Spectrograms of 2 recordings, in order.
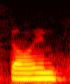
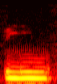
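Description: First: Stein said as stine; usual pronunciation. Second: Stein said as steen; alternative pronunciation. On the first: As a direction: give stein an eye vowel. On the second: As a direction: give Stein a long ee vowel. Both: Shown as a demonstration. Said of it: "however it's pronounced".

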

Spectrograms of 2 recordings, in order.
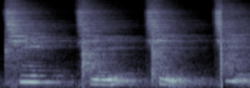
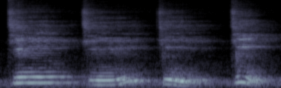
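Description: First: "Chi" said with a strong puff of air from the belly; strongly aspirated q. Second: "Chi" said with the tongue flat, no puff of air; light, soft "Chi", "chí", "chỉ", "chi"; soft unaspirated j. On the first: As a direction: push hard breath through "Chi", "chí", "chỉ", "chi". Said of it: "Ta tập thử chữ Quy nhé". ("Chi" bật hơi mạnh) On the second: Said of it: "Mình thử chữ Di nhé". ("Chi" mềm, không bật hơi) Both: Shown as a demonstration.

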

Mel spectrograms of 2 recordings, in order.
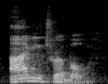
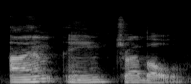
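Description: First: Said in the usual way. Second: I'm in trouble drawn out at half speed; slow model phrase. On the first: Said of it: "repeats for students". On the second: Shown as a demonstration. Teacher repeating the phrase slowly so students copy it. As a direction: stretch out I'm in trouble for learners. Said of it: "repeats slowly for students".

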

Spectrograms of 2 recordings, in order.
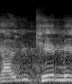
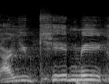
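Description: First: High, loud exasperated cry of disbelief. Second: High, exasperated are-you-kidding-me squeak; disbelief. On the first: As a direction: shout it like a kid stuck with three more hours of work. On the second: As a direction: replay the kid's shock at having to redo it, pitched way up. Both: Retold or imitated. Told to rewax the car.

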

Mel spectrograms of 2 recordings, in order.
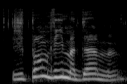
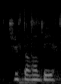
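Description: First: Defiant louder refusal. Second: Said in the usual way. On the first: Acted. Élève refuse encore, insolente. (refus insolent plus fort et plus aigu)

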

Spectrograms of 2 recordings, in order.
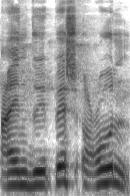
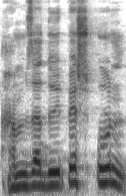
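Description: First: "উন" pressed from the throat as ain; pressed Arabic ain. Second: "উন" begun as hamza, without pressure; unpressed hamza. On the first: Teacher models ain against hamza, "উন" with pressure. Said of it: "আইনটা পড়ার সময় একটু চাপ দিয়ে পড়ব". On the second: Teacher models hamza against ain, "উন" without pressure. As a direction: start "উন" lightly, no pressed ain. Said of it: "হামজাটা পড়ার সময় একটু চাপ দিব না". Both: Shown as a demonstration.

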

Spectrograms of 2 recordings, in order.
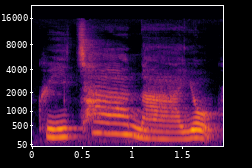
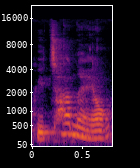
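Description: First: 귀찮아요 slowly syllable by syllable, n carried onto the next vowel; linked n sound. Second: Said in the usual way. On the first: Shown as a demonstration. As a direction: draw out 귀찮아요, silent h, n linking into 아. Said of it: "Các bạn nối n lên sẽ là". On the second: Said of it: "Nối l lên đây".

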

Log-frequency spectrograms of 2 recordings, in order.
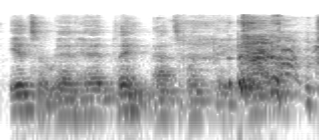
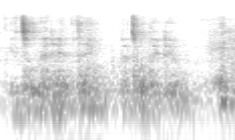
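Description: First: Slow, drawn-out, louder refrain; slow punchline. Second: Hushed conspiratorial whisper to the crowd; whispered aside. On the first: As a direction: land the catchphrase slowly for the crowd. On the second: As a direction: lean in and whisper the joke. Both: Acted.

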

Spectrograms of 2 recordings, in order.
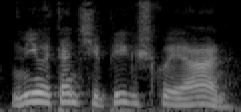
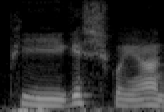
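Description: First: "Miweten Chipigishkwayan" raised, with "pig" keeping the stress; actual stress pattern. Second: "Pigishkwayan" with the stress shifted from "pig" onto "ish"; expected wrong stress. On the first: Teacher correcting the expected pattern, "Chipigishkwayan" stressed on "pig". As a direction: keep the weight on "pig" in "Chipigishkwayan", "ish" squeezed to sh. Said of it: "but it doesn't happen. It's".

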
